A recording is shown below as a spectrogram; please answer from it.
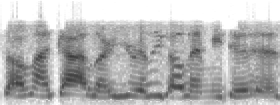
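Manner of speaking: put-on, choked-up, very high tearful crying. Retelling own past words said to God while journaling: retelling own past crying.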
